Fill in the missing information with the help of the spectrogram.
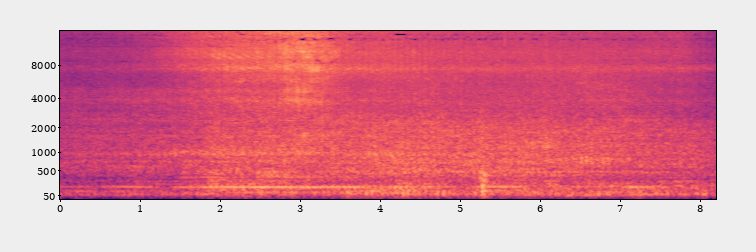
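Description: Model electric train running past on the layout track: a steady motor hum with wheel rumble that builds over the first few seconds and eases off toward the end. A single sharp click comes about five seconds in.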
